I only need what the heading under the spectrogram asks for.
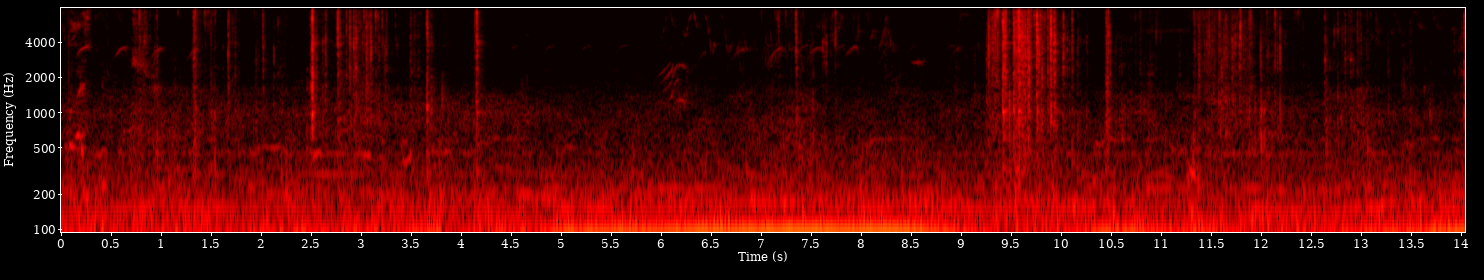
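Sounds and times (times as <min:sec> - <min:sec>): birds chirping: 0:00.0 - 0:14.0
low outdoor rumble: 0:00.0 - 0:14.0
net rustling and clattering on rocks: 0:00.7 - 0:04.2, 0:09.1 - 0:14.0.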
